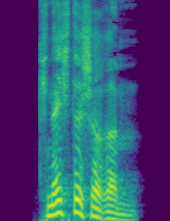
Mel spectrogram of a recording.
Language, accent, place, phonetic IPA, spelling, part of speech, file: German, Germany, Berlin, [ˈknɛçtɪʃəʁəm], knechtischerem, adjective, De-knechtischerem.ogg
- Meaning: strong dative masculine/neuter singular comparative degree of knechtisch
